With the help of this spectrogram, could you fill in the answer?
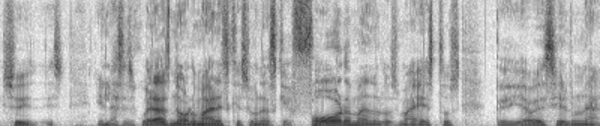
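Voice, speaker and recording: Ordinary pitch variation and a dark, mellow tone in a man's voice, at a moderate pace. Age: 50s. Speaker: writer. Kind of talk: casual chat.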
